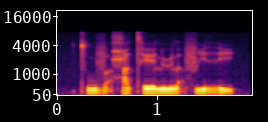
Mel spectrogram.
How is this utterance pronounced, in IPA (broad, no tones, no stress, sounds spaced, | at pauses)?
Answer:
tʰ u v a̰ ħ a tʰ e l ʉ l a̰ f i r i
